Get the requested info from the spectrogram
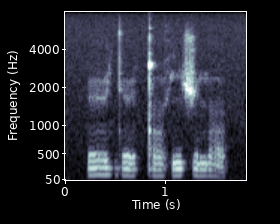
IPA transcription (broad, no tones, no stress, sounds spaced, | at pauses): ɵː ʎ d̪ ɵː ǃ ɔ x ĩ ʃ ɵ n̪ ɔ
